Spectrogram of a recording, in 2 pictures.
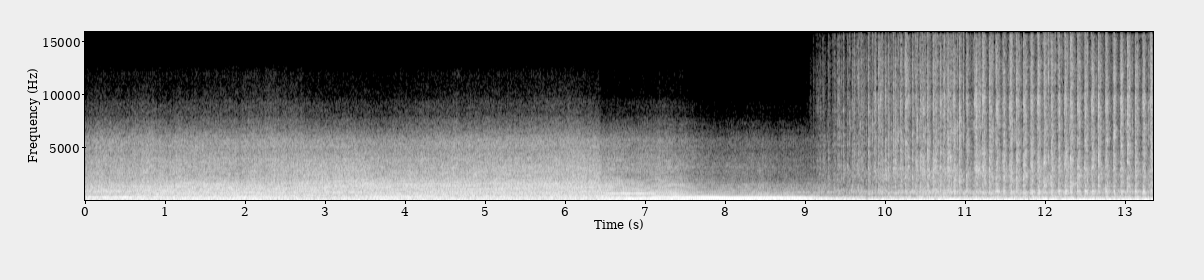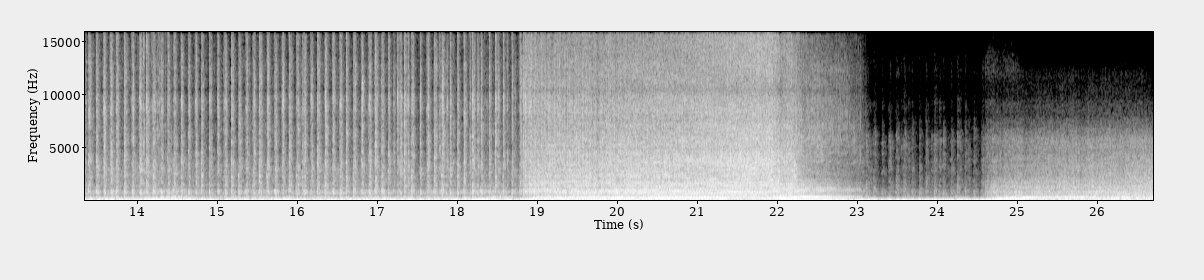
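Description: Drag race car's engine revving in the lanes, its pitch climbing and falling in several blips. Through the middle there is a long, harsh stretch of loud engine noise, and another rev rises near the end.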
